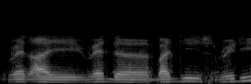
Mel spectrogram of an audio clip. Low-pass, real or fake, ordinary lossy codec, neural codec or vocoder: 7.2 kHz; real; AAC, 16 kbps; none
